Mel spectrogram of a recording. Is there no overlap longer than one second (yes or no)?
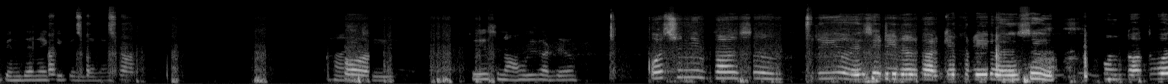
yes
